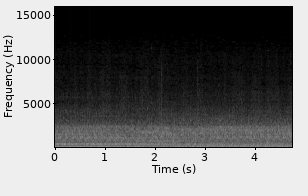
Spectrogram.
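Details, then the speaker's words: 1990 Ford E-350 Goshen bus with 7.3L diesel, heard from the rear: deep steady idle rumble with even low beat around three per second, barely audible at the back; normal diesel idle. "good to hear she's running. Back, you almost can't hear it back here."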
